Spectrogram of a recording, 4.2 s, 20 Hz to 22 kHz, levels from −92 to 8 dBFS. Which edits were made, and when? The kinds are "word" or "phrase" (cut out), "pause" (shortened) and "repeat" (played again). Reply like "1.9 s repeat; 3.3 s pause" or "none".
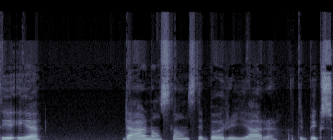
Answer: none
